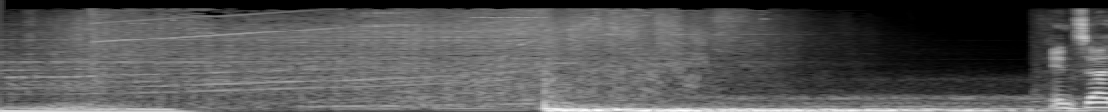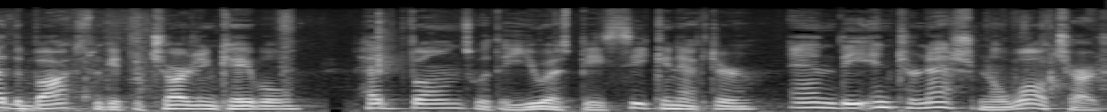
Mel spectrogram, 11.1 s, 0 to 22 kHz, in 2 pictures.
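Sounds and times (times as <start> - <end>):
rising tones whine: 0.0 - 5.6
deep boom: 2.7 - 5.9.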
